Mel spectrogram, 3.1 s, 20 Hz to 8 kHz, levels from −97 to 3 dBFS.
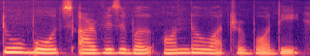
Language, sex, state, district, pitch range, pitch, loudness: English, female, Assam, Kamrup Metropolitan, 180-200 Hz, 190 Hz, -14 LUFS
